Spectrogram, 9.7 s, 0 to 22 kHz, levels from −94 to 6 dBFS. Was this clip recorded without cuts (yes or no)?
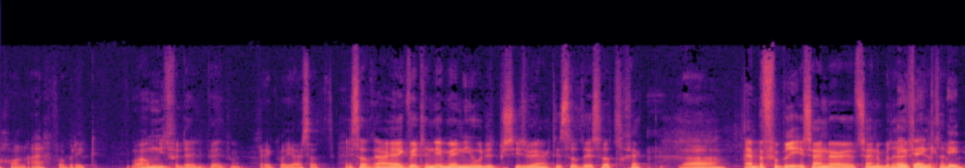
no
